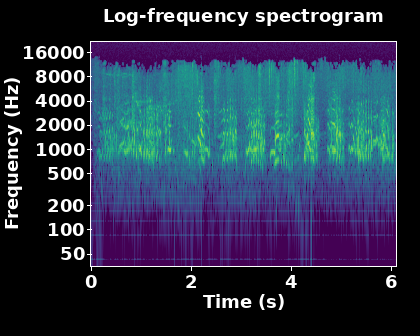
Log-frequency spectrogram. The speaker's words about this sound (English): They're the old black turkeys. The reason I go with heritage breed is because they're actually able to handle the weather outside.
